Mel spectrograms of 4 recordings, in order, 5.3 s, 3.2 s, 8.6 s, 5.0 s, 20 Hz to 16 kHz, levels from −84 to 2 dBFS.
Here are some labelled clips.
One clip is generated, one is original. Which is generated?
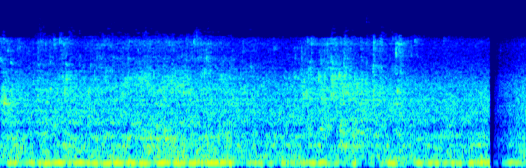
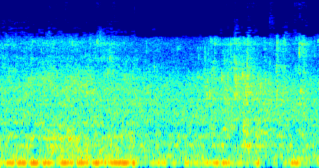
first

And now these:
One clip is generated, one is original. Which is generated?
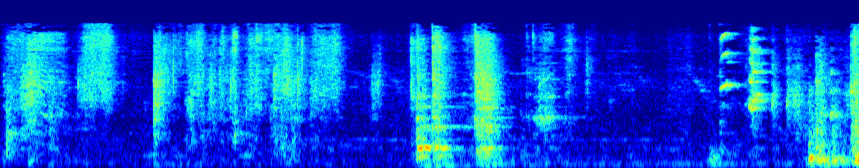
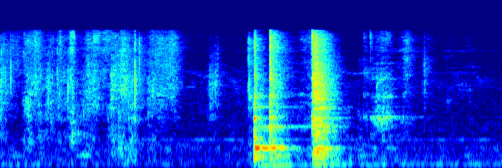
first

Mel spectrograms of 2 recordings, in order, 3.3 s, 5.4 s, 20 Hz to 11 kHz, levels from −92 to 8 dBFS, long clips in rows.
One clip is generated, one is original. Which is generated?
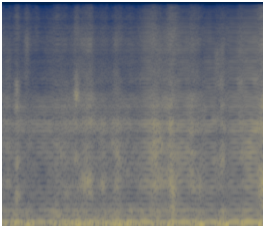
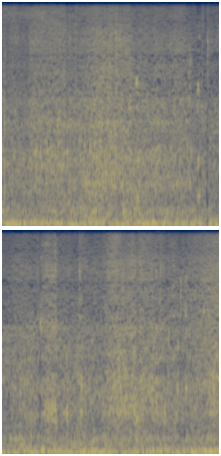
first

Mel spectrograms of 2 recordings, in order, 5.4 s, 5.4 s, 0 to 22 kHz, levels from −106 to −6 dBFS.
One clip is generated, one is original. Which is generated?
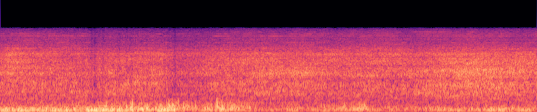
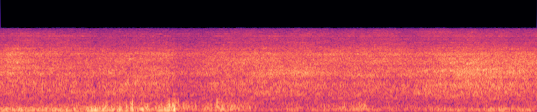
second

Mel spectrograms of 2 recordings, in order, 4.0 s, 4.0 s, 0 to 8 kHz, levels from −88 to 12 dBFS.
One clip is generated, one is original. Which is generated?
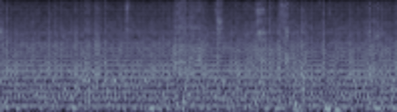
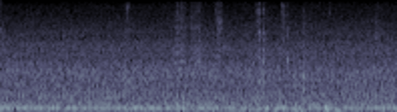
first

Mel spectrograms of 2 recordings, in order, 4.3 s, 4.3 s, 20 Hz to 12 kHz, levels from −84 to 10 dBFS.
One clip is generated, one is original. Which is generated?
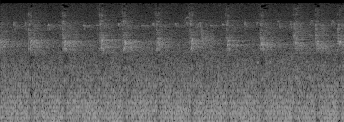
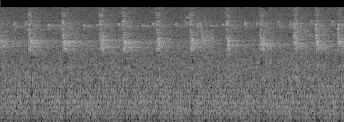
second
